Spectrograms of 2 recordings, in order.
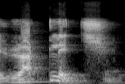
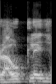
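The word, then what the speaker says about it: Routledge: সে রাটলেজ, RUTLEDG, ওকে, রাটলেজ, উচ্চারণটা রাউটলেজ নয়, রাটলেজ।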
